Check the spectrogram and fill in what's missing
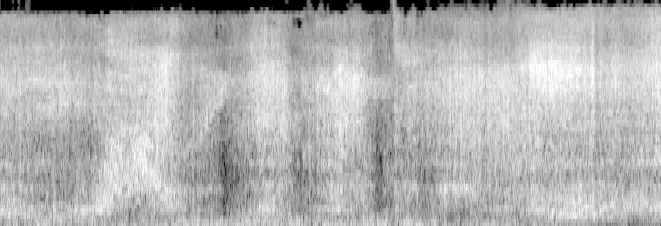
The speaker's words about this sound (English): The loud scraping and crunching sound of a snowboard was unsettling for some skiers.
